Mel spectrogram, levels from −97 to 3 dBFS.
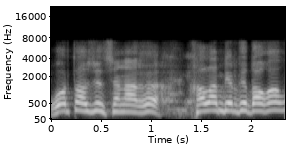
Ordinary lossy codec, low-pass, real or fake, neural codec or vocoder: none; 7.2 kHz; fake; codec, 24 kHz, 1.2 kbps, DualCodec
